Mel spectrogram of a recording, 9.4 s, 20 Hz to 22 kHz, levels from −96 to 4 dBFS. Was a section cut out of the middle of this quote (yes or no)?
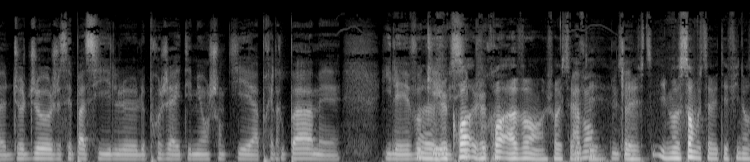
yes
